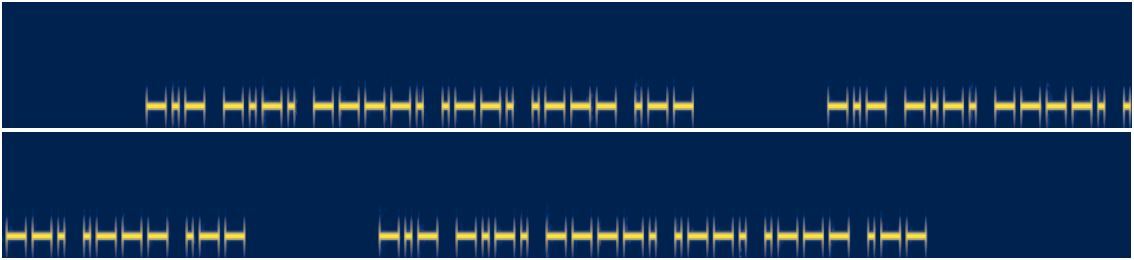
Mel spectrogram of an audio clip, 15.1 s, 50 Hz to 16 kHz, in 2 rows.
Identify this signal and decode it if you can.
Morse code, heard as a keyed tone, about 27 wpm, 700 Hz. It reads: KC9PJW KC9PJW KC9PJW
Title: USA Call Signs - 6 Characters - Repeated 3x - 28wpm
